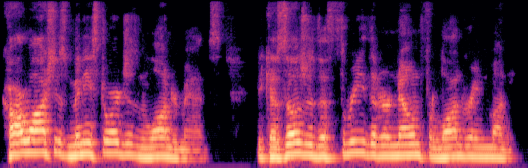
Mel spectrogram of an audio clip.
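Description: Man, 40s, storyteller, slightly high voice, video call, home office. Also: moderate pace. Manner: storytelling, animated hand gestures. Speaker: laundromat owner and guest. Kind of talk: casual interview chat.

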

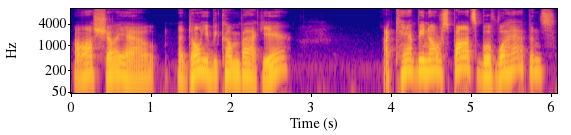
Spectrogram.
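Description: Man putting on a gravelly old junkyard worker. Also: on the high side, moderate pace, voice pushed up. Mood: gruff. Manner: rough, ungrammatical drawl. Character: gruff toothless junkyard worker, older man.

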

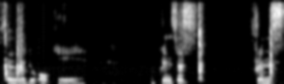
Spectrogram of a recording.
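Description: A woman's voice: mid-range voice, very slow, darkish tone, dry recording, low-quality recording. A woman giving casual, chatty unboxing commentary, thinking aloud with frequent exclamations and dropping English card names into her talk. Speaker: tarot deck reviewer.

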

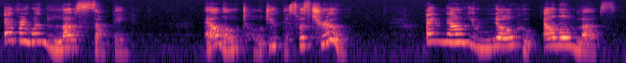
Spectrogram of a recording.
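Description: A woman reading a children's storybook aloud in an expressive, singsong way. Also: high voice. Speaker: storybook reader, channel host. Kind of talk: children's read-aloud narration. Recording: roomy, distant mic, soft music behind.

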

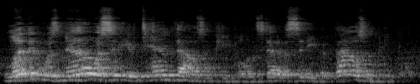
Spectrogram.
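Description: A man's voice: high-pitched, expressive, fast talker. A man, seemingly in middle age, giving a storytelling history talk to slides, acting out bits of conversation. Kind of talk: public lecture with slides, storytelling. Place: small indoor lecture room at a historic house. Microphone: camera a few metres away. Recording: distant camera mic, very echoey room, faint noise.

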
